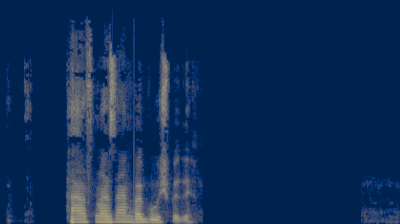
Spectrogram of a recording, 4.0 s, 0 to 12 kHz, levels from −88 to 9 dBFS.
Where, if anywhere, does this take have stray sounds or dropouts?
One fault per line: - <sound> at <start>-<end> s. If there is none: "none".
none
